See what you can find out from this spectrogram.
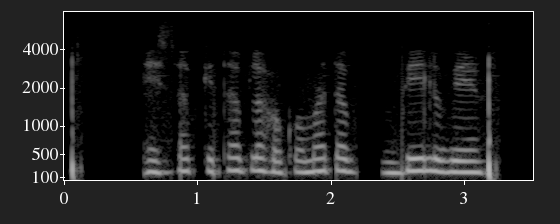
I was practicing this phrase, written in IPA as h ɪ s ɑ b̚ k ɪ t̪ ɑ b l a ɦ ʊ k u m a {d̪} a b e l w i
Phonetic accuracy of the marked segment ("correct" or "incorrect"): incorrect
